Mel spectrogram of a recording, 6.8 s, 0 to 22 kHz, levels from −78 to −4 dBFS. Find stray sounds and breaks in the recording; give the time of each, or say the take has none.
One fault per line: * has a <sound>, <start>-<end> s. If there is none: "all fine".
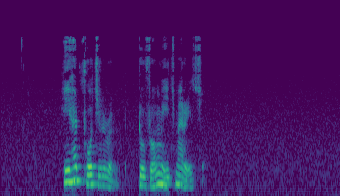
all fine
